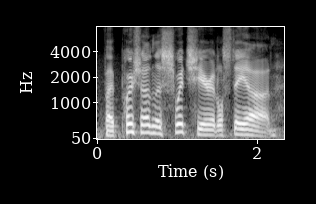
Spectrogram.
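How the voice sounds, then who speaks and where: A man's voice: fairly high pitch, expressive, normal speed. A man giving a casual hands-on repair walkthrough, explaining each step aloud as he works. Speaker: host of an electronics repair channel.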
